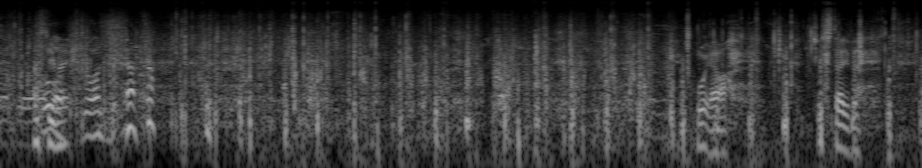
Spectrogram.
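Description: A man talks breathlessly and close by.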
